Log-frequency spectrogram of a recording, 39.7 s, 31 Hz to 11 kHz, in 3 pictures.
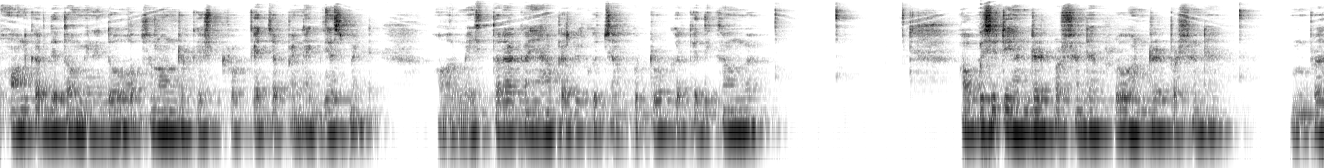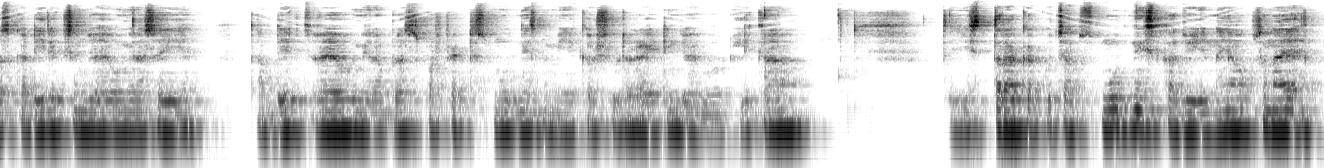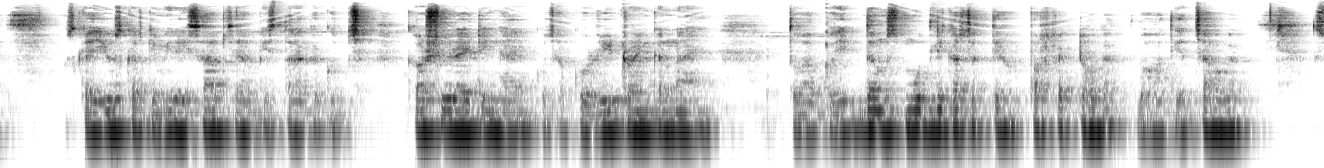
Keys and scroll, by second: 5.7 ].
